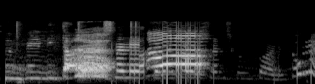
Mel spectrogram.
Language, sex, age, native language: Icelandic, female, 12, Icelandic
